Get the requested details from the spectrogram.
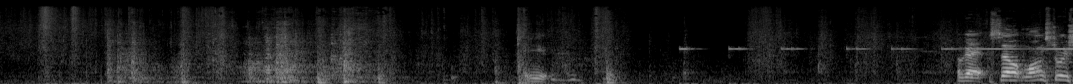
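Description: Aluminium foil crinkles as it is handled.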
